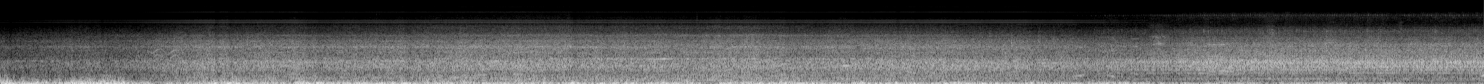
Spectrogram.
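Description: GWR Class 800 Intercity Express Train moving out of the station with a steady rumble of running gear and traction noise.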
